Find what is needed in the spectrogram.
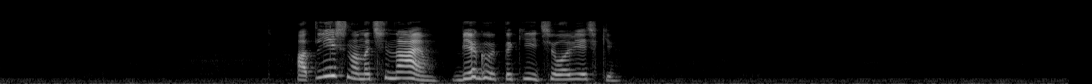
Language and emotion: Russian, positive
